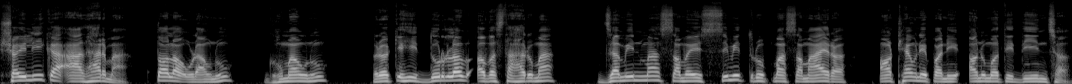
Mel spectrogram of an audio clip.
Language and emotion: Nepali, neutral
